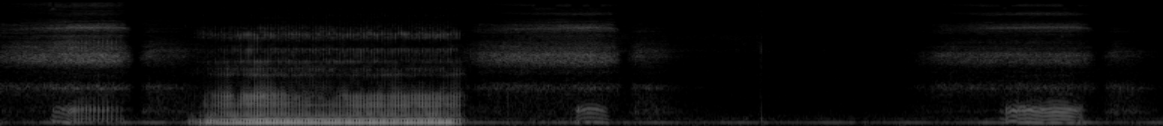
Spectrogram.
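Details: Sleeping Labrador dog snoring: loud, rumbling snore on each in-breath, with softer breathing sounds between.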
